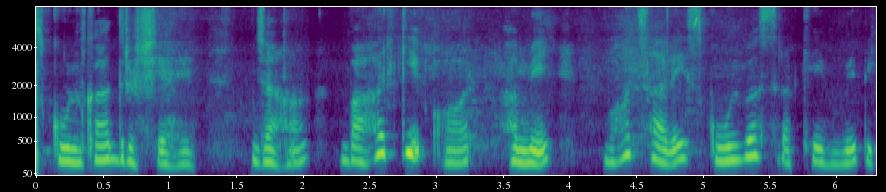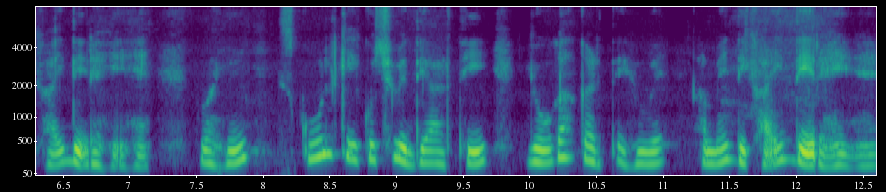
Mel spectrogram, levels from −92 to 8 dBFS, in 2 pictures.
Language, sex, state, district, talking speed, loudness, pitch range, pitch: Hindi, female, Uttarakhand, Uttarkashi, 150 wpm, -20 LUFS, 170-215 Hz, 185 Hz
